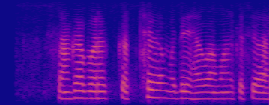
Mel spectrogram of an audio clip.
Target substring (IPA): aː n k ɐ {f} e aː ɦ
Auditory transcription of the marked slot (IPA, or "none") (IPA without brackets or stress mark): s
